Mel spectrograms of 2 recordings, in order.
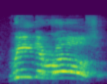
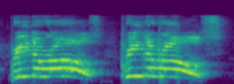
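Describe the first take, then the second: First: Firm, annoyed repeat of the order; angry demand. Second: Pissed-off yelling. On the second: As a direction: bark the order at him, fed up. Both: Real, not acted. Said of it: "Okay, I'm pissed off".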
